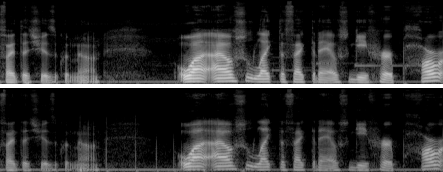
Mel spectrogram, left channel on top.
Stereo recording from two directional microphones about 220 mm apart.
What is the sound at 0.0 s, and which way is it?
Speech, 35° left (ahead or behind).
